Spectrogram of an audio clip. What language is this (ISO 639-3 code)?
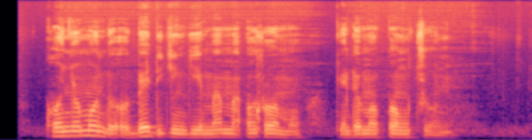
luo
